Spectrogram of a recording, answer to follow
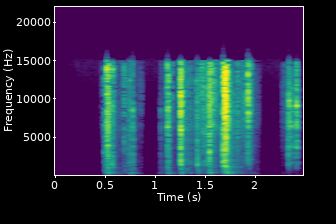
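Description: Two bursts of rapid, sharp mechanical clicking and clattering, a short one about half a second in and a longer one from about a second in.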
